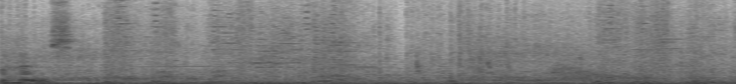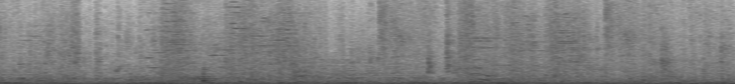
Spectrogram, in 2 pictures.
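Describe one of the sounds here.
Sword slashes, impacts and blasts from a video game clash rapidly.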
